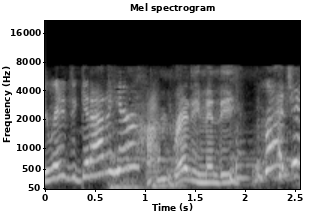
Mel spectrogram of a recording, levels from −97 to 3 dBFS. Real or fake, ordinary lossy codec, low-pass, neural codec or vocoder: fake; AAC, 32 kbps; 7.2 kHz; vocoder, 44.1 kHz, 128 mel bands, Pupu-Vocoder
